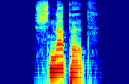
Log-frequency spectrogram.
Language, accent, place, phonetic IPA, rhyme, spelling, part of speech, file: German, Germany, Berlin, [ˈʃnapət], -apət, schnappet, verb, De-schnappet.ogg
- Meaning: second-person plural subjunctive I of schnappen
